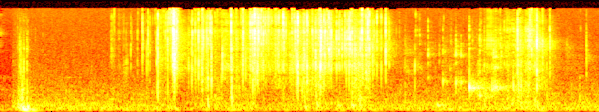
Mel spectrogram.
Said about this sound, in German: Ah, es ist ah du hast dein äh, Dextro Energien aufgemacht und in den Mund genommen. Bist du deppert? Oh gut, ein Schokobon. Ein Schokobon. Ein Schokobon, also wirklich gut.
